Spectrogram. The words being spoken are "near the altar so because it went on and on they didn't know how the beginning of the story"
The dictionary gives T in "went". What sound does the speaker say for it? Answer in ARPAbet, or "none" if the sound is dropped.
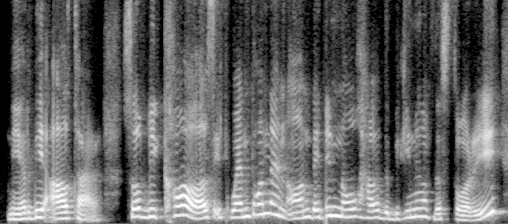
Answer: T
